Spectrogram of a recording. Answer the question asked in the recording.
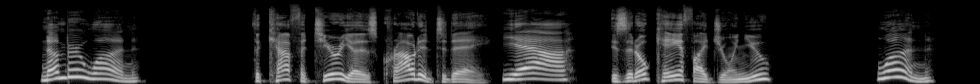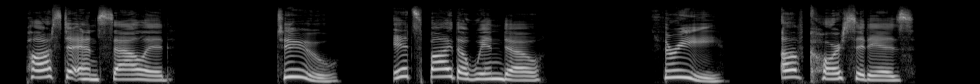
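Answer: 3: Of course it is.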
